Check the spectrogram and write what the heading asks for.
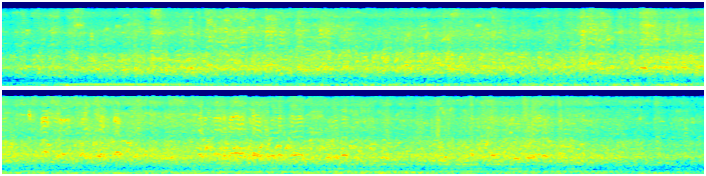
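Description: A dense, continuous chatter of high-pitched squeaks and chirps from many bats calling at once, fairly loud and steady throughout, with no voices.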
